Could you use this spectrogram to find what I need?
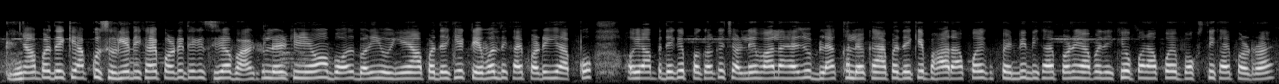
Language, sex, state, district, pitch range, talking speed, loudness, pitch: Hindi, female, Bihar, Begusarai, 280-305 Hz, 305 wpm, -13 LUFS, 290 Hz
